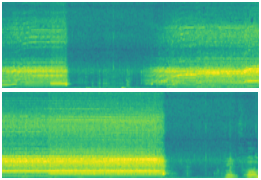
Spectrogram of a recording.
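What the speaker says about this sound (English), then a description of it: "all you want to do is drill another little hole" A small power drill whines while drilling a countersink hole in a wooden handle, revving up and holding a steady high pitch for several seconds before cutting off abruptly.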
